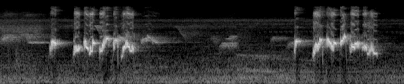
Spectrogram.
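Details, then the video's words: Morning song of a caged red-whiskered bulbul trained toward a wild double-note style: two lively, warbling phrases of quick up-and-down whistles separated by a pause with soft calls. "Luyện giọng cho chào mào hót sáng, ép chào mào hót âm kép già rừng hay tuyệt!"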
